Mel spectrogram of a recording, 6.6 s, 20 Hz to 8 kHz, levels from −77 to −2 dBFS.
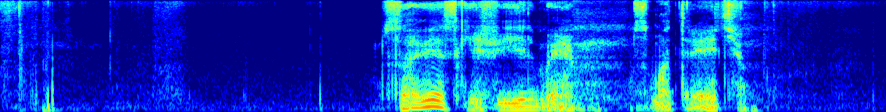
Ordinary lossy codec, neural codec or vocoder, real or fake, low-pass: none; none; real; none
